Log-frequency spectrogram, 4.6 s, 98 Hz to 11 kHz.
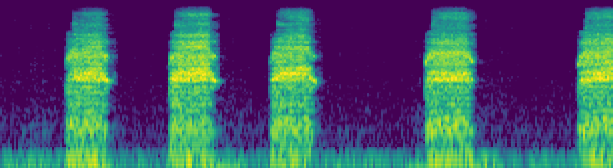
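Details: Hoarse, breathy screeches from barn owls at a corral nest box on a February 2023 night while mating and mouse deliveries go on, five rasping bursts spaced roughly evenly under a second apart.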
